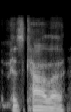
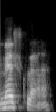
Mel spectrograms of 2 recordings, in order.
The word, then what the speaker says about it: mezcla: your personal projects uh i might be pronouncing this wrong mizkala uh which i believe this uh in spanish's mixture correct right mezcla yep mixed um how long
